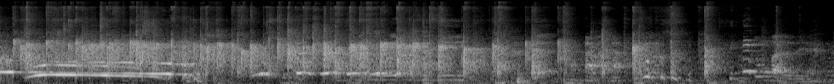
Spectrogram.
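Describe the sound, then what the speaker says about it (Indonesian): A classroom claps together in a steady burst of applause for a student group that gradually thins out, with a voice speaking at the start and scattered laughter. "Tepuk tangan untuk kelompok 1."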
